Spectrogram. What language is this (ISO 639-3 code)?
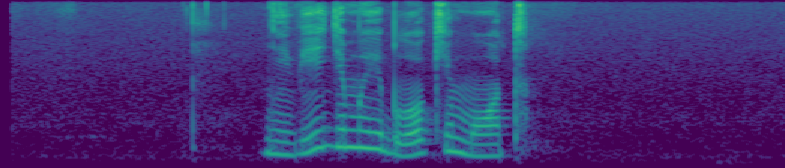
rus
